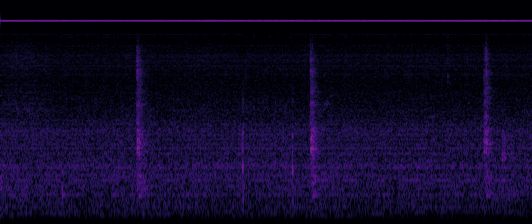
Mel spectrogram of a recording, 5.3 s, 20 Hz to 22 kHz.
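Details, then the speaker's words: Commodore 1541 disk drive during formatting burn-in/torture test, after chip swapping: sharp dry head-stepping ticks every couple of seconds over faint hiss; normal, healthy drive. "So you can hear the head doing its thing. I think what we're going to do here is let this run through once. I guess another thing some people might call this is a burn-in test."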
